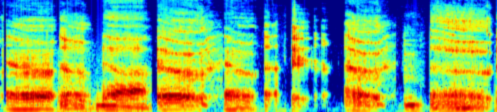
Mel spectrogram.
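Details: Woman burping during mukbang eating videos: a run of about eight loud, drawn-out voiced belches with brief pauses between them.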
